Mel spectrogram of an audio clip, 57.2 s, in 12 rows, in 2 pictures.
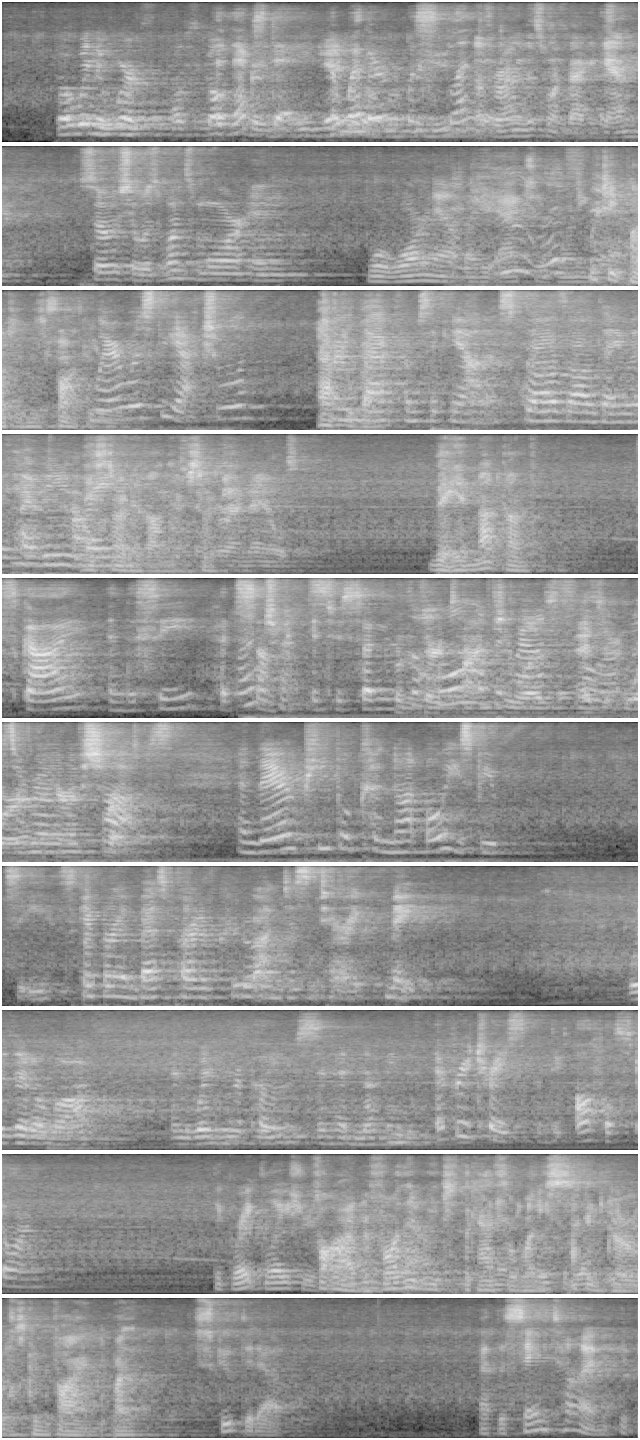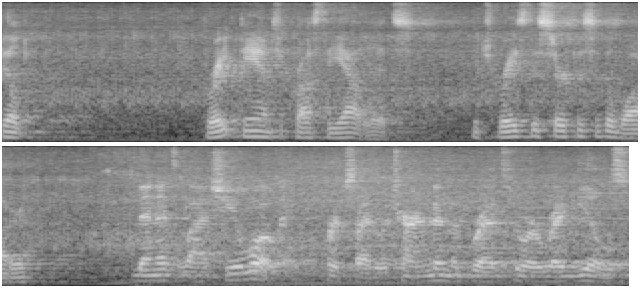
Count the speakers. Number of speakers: seven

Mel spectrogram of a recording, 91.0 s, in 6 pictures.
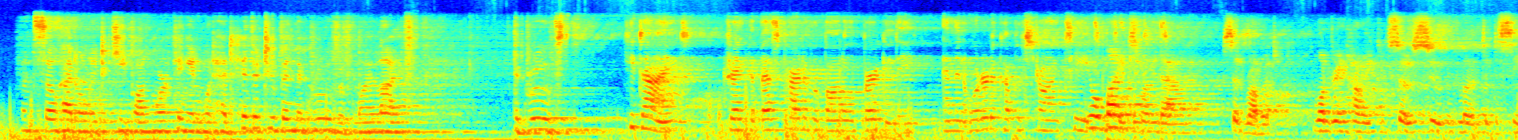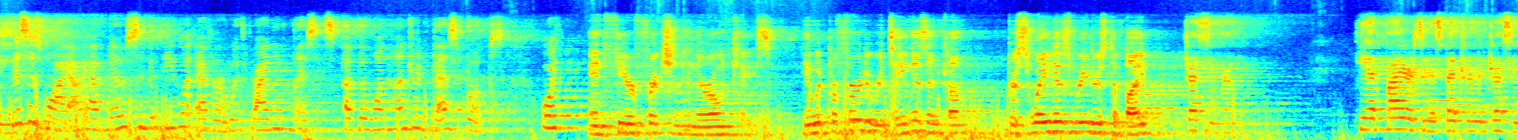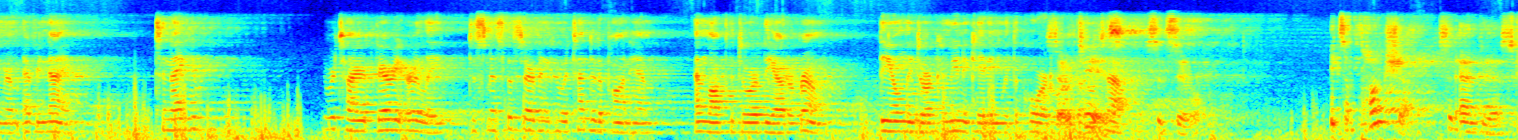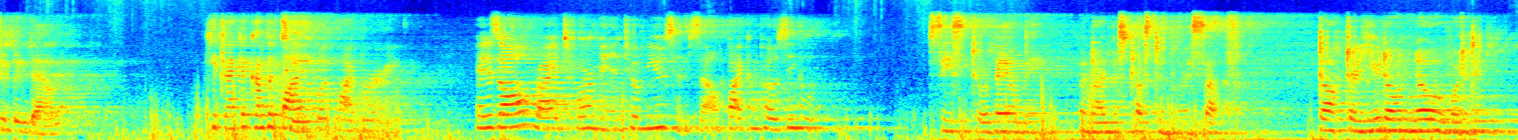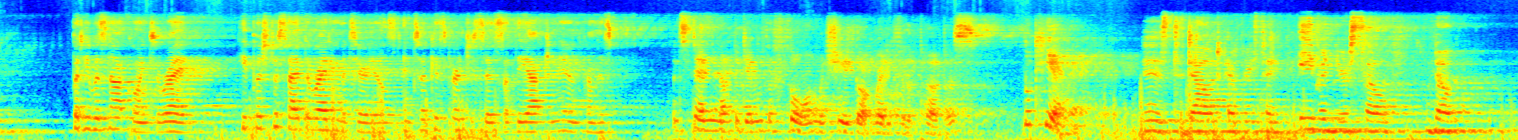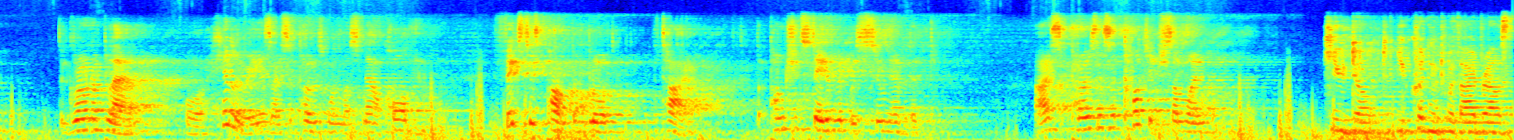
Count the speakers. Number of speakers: five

